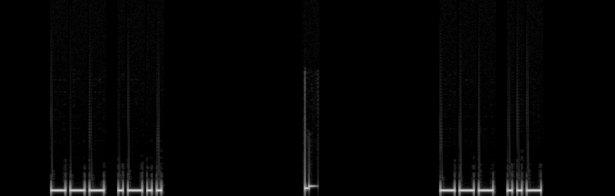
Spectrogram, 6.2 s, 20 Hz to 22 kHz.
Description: Morse code, heard as a keyed tone, about 25 wpm, 700 Hz. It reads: OL OU
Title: Top Two Letter Combinations in Words 25wpm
